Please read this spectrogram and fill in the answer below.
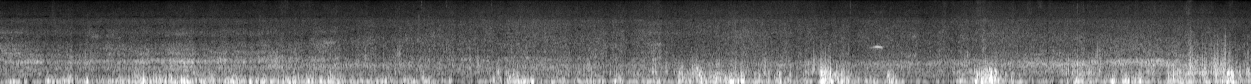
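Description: Wind buffeting the microphone: an uneven low rumble that rises and falls in gusts, with two stronger bumps about eight and ten seconds in.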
